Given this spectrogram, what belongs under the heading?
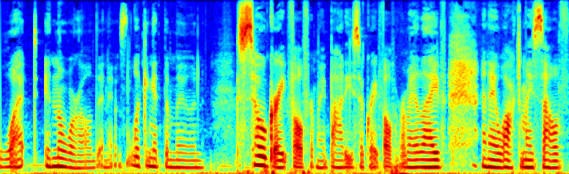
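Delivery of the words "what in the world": ordinary delivery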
